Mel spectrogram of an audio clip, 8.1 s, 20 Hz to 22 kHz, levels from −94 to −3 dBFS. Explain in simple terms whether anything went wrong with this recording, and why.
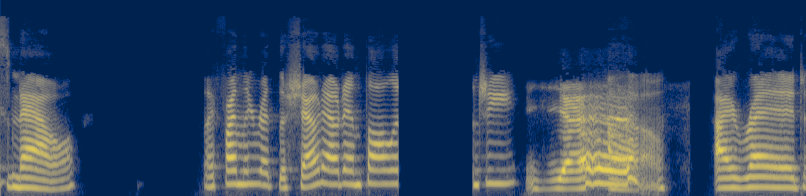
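Something did go wrong. At 3.97 seconds the speech suddenly stops in mid-flow, and nothing is heard until 4.74 seconds. That is a silent gap of about three quarters of a second. This is a playback stall. The most likely cause is that the player briefly ran out of audio data, or was held up by another task, so it had nothing to send to the speakers. Once it caught up, the speech carried on.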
